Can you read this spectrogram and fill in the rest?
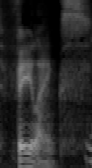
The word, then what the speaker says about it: phalanx: The flanx. – Pronounced phalanx.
